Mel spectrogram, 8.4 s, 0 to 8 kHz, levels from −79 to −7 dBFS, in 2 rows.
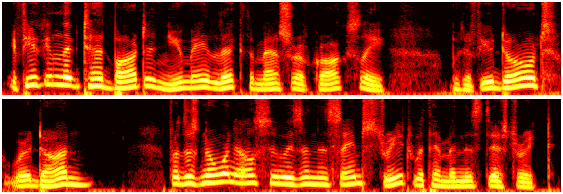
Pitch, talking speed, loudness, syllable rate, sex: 160 Hz, 250 wpm, -20 LUFS, 5.9 syllables/s, male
